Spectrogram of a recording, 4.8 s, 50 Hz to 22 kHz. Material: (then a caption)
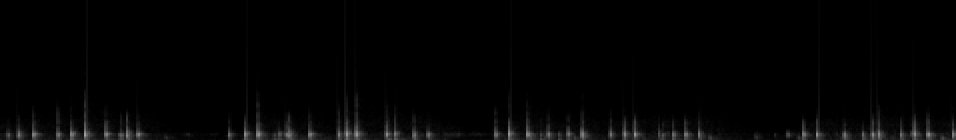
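Silicone. A hand-sized yellow silicone pineapple-shaped brush, which appears hollow, is tapped with fingertips wearing silicone rubber pads. About 28 quick, dull taps come in four rapid bursts separated by short pauses. Each tap is short with a hollow, mid-pitched knock around 1 kHz and almost no ring.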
